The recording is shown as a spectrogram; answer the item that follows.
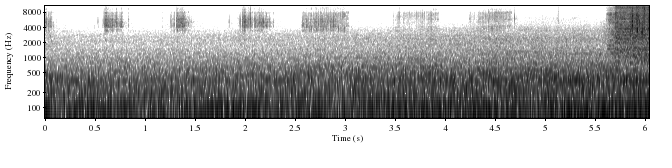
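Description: Faint short scrapes of a Ralf Aust 5/8-inch round-point straight razor cutting through lathered stubble, about eight strokes in slow succession. Near the end a steady hiss rises.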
